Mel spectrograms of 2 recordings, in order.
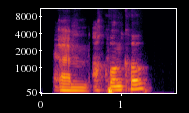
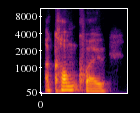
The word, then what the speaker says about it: Okonkwo: And then Arteta and Edu need to assess whether someone like Carl Hayne or Arthur Okonwo. – Okonkwo? – Yeah, sorry, that was a terrible pronunciation, wasn't it? Okonkwo, I should say, are going to step up, or whether they can find a sort of number three.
